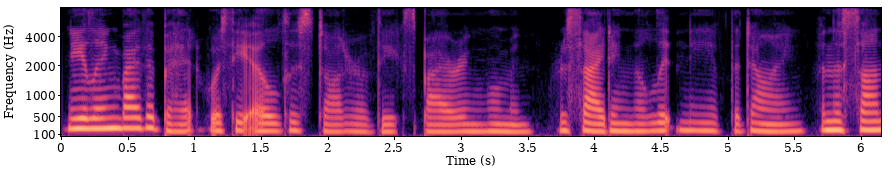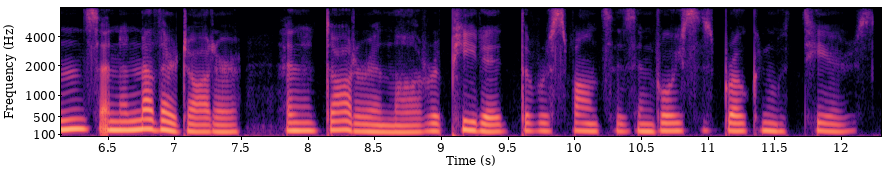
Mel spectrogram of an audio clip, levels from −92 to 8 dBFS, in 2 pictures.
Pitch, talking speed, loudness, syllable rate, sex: 180 Hz, 180 wpm, -19 LUFS, 5.1 syllables/s, female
